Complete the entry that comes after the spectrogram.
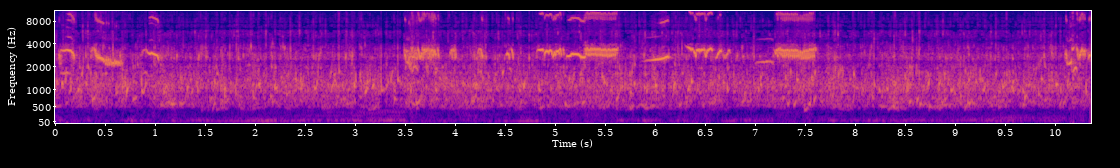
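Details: Orange-headed thrush lure song (pancingan ngeplong) to prompt other birds to sing: repeated loud, clear whistled phrases, some notes wavering, with short gaps between them, over a steady rushing water-like hiss.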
